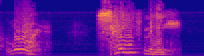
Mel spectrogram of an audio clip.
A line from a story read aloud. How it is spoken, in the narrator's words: he was afraid, beginning to sink, cried out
